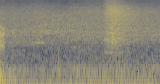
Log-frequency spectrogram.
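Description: Steady low background hum with no clear source, and a short soft hiss about one and a half seconds in.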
